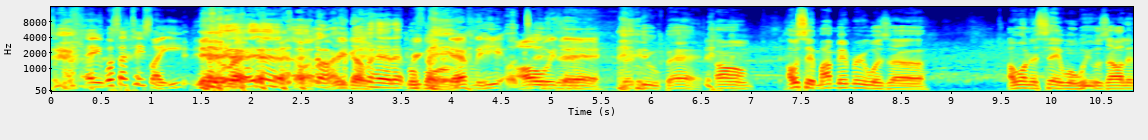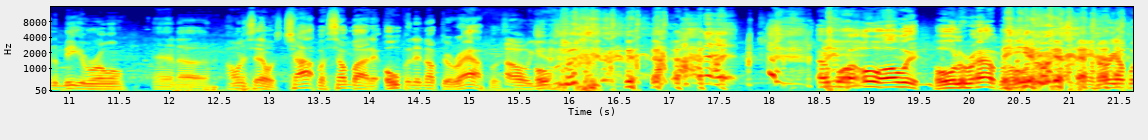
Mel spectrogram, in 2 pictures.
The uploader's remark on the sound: at the CFL Alumni Association's Legends Luncheon on Friday at LIUNA Station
